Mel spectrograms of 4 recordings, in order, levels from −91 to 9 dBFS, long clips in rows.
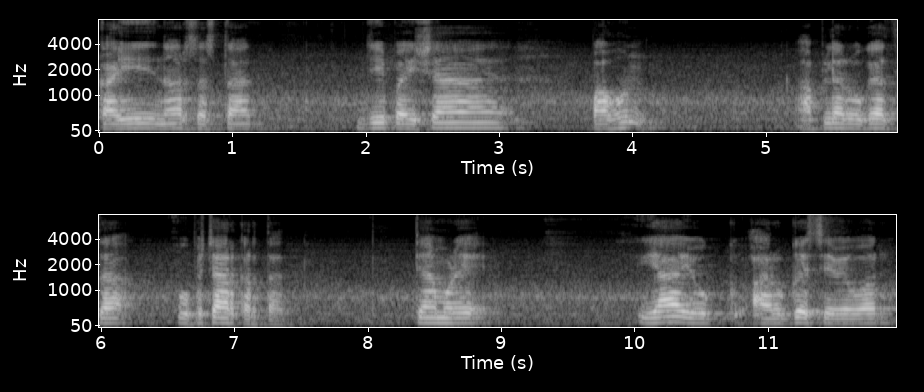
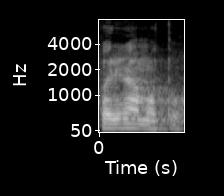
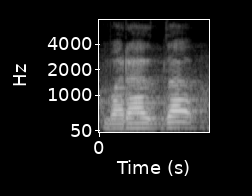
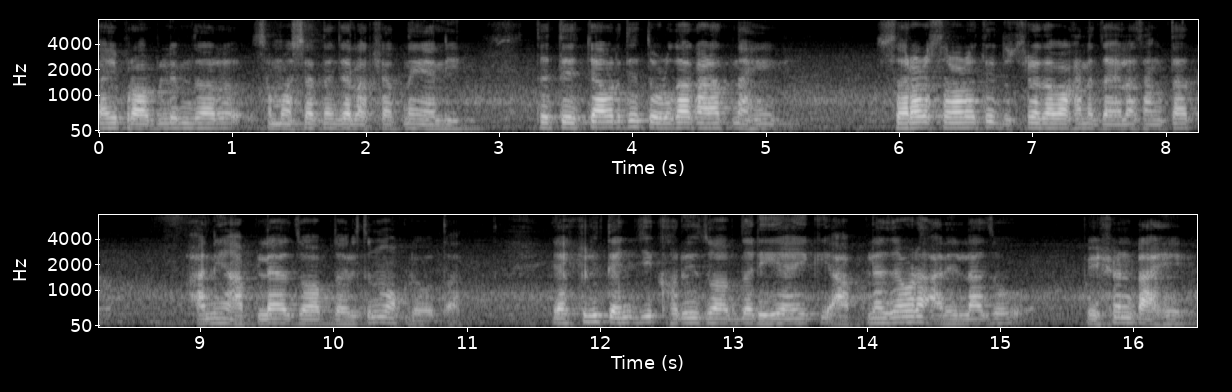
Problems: none marked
